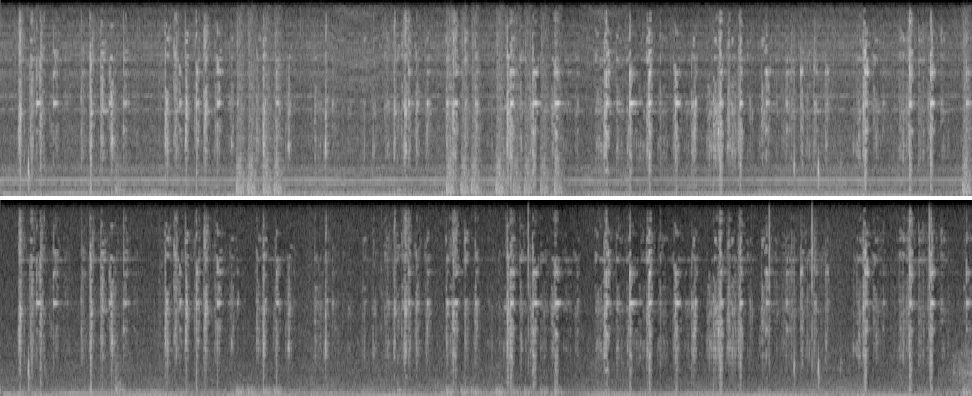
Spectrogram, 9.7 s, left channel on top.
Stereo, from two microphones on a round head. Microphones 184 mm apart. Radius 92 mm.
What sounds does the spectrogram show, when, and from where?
0.2 s keys jangling: 25° left (ahead or behind)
